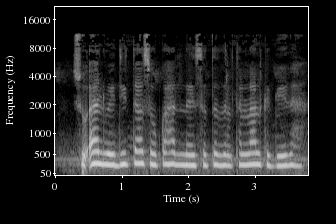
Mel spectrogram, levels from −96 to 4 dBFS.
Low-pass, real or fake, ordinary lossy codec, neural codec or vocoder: 19.8 kHz; real; MP3, 48 kbps; none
